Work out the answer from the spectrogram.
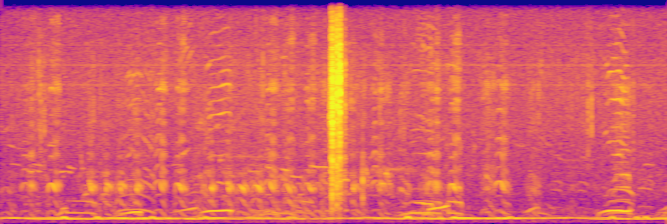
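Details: Greater Prairie Chickens in courtship display on a lek, or booming grounds, on a high hill in Washington County, Kansas, in the morning. A steady low droning boom runs throughout, overlaid by many rising and falling whooping calls and cackles from several birds.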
